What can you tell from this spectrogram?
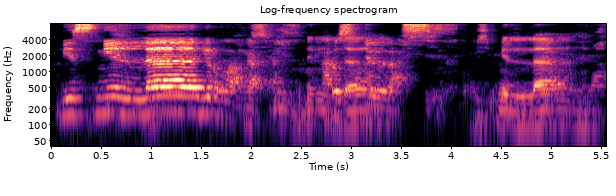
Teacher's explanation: Dan bacaannya juga kalau itu harus vokalnya harus jelas gitu ya, kasroh ke i, jangan ke e ya, jangan sampai miring gitu ya. Jangan ti, jangan kayak misalkan bismillah, kadang la-nya itu ada yang ke le gitu ya.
